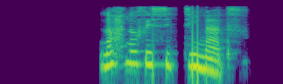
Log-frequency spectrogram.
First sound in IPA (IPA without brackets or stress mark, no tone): n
